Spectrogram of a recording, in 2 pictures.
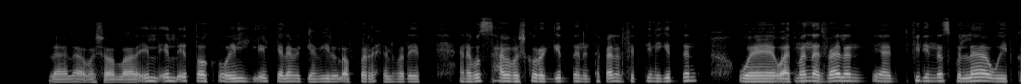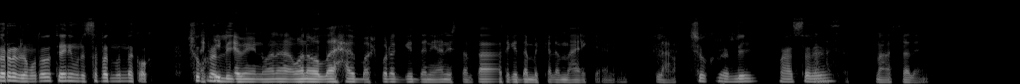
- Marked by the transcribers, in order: other background noise
- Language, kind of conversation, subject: Arabic, podcast, إزاي تشرح فكرة معقّدة بشكل بسيط؟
